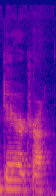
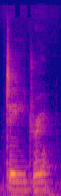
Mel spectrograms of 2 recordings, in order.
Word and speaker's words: Deirdre: My name is from the Irish, so you would pronounce my name Deirdre. Deirdre. Yes. But because I live in this beautiful country, most people just say Deirdre.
